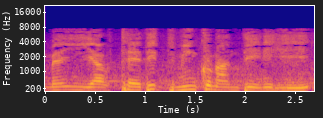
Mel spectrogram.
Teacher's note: دال مكسورة بعدها أخرى ساكنة · Term: بفك إضغام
